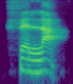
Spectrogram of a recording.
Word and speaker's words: Fela: so think of French. – Okay. – Think of the way that an E is pronounced in French. It's pronounced a. – Fela. – And an A is pronounced A-H, like ah. – Feha. Yeah, it's I can't do it. – So no, yes you can. Yes you can. So the pronunciation is fella.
